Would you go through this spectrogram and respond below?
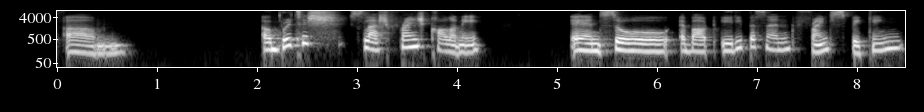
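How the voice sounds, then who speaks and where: A woman with a Cameroonian accent speaks in a low, dark, mellow voice. She gives a webinar talk over a video call, chatty and personal, with asides to her listeners. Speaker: guest presenter, pharmacist. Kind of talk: webinar presentation.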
